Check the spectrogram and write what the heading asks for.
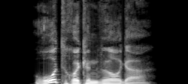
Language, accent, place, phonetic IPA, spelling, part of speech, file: German, Germany, Berlin, [ˈʁoːtʁʏkn̩ˌvʏʁɡɐ], Rotrückenwürger, noun, De-Rotrückenwürger.ogg
- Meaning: red-backed shrike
